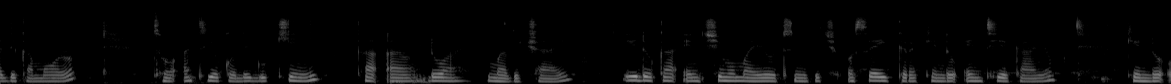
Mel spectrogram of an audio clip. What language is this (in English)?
Luo (Kenya and Tanzania)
